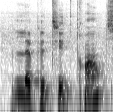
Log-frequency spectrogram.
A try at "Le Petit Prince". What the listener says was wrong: I don't think you said the T. So the last T. So you said Le Petit. Le Petit Prince.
